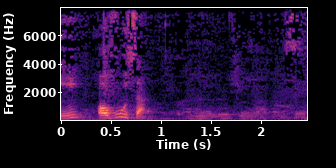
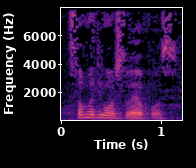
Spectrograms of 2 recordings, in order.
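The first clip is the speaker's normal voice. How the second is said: normal talking voice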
